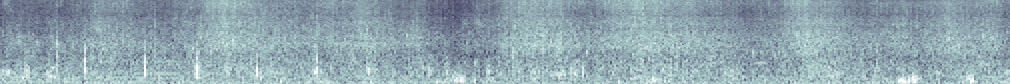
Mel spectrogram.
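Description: Wind rushing over the camcorder microphone with water lapping and washing, swelling and easing. There are a few light knocks in the first three seconds.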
